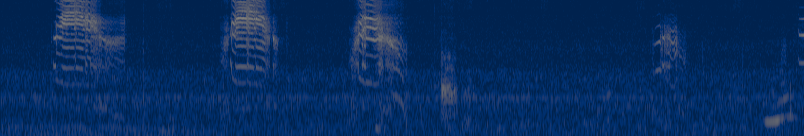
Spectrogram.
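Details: Rescued tabby kitten, a talker with an alien-sounding voice, gives three loud, shrill, drawn-out meows in quick succession, then softer, shorter squeaks, against a faint background hum.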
